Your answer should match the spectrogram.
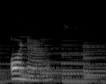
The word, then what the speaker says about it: honor: オーナー最初の H は発音しません。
